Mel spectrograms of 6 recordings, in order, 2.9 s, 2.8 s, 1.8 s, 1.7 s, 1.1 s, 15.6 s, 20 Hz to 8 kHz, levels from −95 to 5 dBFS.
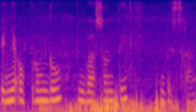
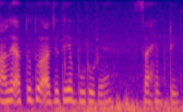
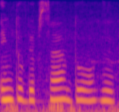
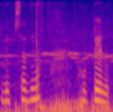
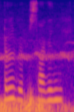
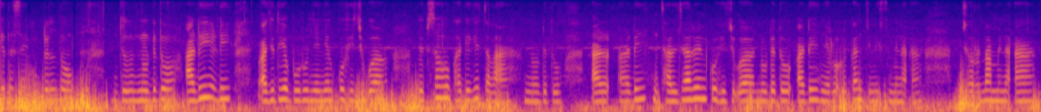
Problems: constant background noise, background conversations at intervals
